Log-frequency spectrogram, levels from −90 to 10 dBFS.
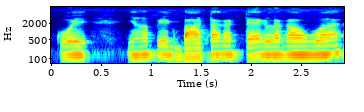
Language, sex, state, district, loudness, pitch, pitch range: Hindi, male, Jharkhand, Deoghar, -21 LUFS, 145 Hz, 140-150 Hz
